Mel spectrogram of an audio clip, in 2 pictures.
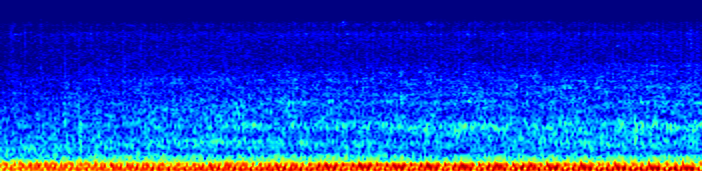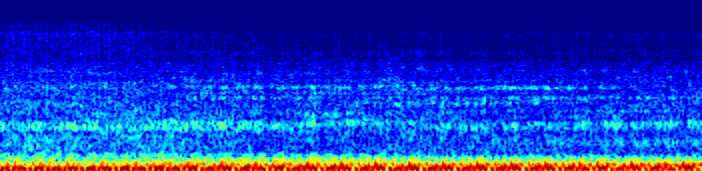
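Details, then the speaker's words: Jeep with a tailpipe needing repair, before welding a custom exhaust: loud, deep, uneven puffing rumble at idle, about two pulses a second, unmuffled; exhaust leak, sounds rough. "didn't sound very good did it sounded pretty rough terrible"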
